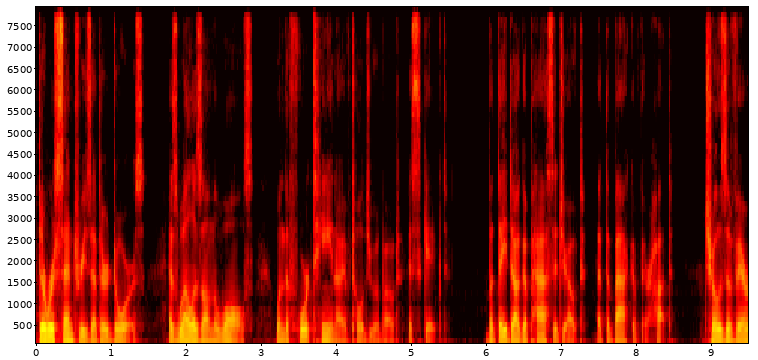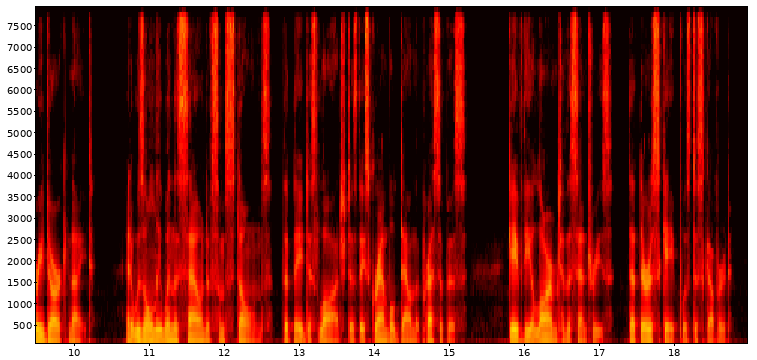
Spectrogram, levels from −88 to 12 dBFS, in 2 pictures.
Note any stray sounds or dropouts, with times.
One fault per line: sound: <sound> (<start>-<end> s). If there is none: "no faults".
no faults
